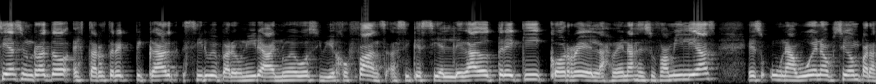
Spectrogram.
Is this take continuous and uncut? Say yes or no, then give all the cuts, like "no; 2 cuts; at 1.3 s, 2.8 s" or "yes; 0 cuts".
yes; 0 cuts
